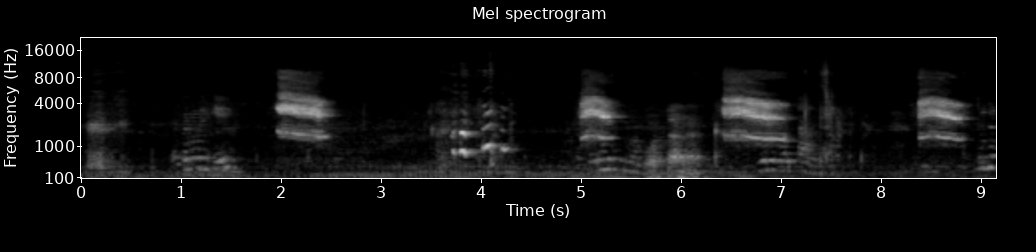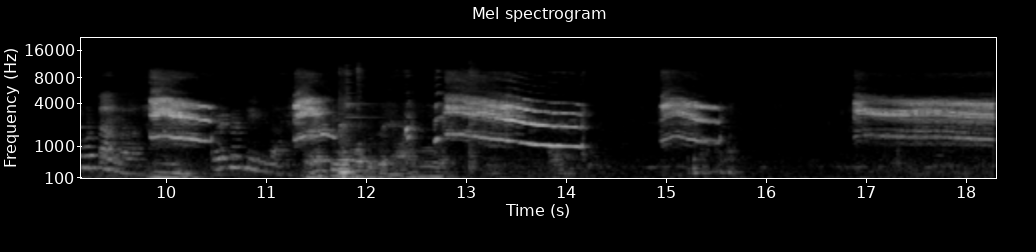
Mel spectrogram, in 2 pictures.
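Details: Pet cat meowing repeatedly in short, high, bending cries, some wavering, mixed with frequent nearby human speech indoors. One longer held meow comes near the end.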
